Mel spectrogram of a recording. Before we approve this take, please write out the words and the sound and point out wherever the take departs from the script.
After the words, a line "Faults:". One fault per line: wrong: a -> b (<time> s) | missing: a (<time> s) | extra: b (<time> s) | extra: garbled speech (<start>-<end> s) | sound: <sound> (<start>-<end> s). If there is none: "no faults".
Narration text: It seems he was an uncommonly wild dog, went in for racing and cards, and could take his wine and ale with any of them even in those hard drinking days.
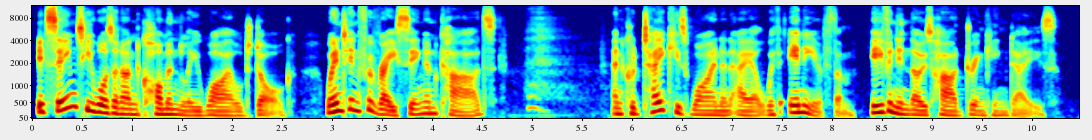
It seems he was an uncommonly wild dog, went in for racing and cards, and could take his wine and ale with any of them even in those hard drinking days.
Faults:
sound: sigh (4.8-5.7 s)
